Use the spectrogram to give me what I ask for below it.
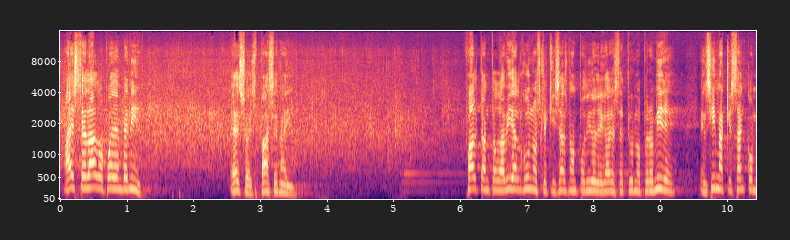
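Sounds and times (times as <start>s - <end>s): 
speech: 0.0s - 1.4s, 2.6s - 3.6s, 6.1s - 10.4s
audience applause: 0.0s - 6.2s.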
